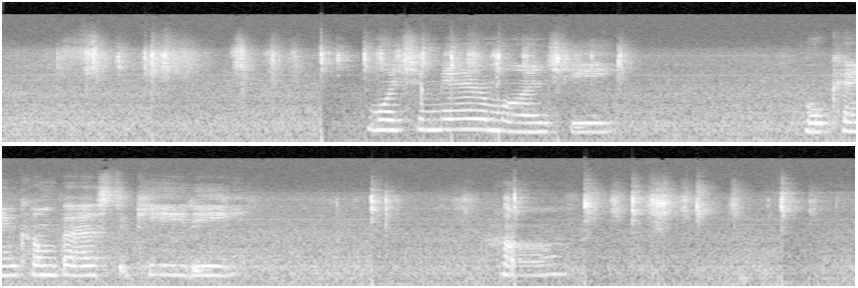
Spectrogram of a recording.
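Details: A laid-back female rescue cat meowing in the background of a home shared with a dog and another cat: several drawn-out, harmonic meows that rise at the start and level off, with scattered clicks and rustles around them.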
